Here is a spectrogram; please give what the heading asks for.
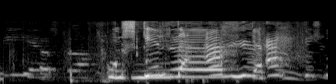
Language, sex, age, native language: Icelandic, male, 9, Icelandic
